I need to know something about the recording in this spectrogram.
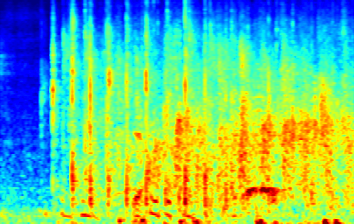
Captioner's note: applause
